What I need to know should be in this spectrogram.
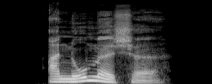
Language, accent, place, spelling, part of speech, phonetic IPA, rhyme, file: German, Germany, Berlin, anomische, adjective, [aˈnoːmɪʃə], -oːmɪʃə, De-anomische.ogg
- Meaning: inflection of anomisch: 1. strong/mixed nominative/accusative feminine singular 2. strong nominative/accusative plural 3. weak nominative all-gender singular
